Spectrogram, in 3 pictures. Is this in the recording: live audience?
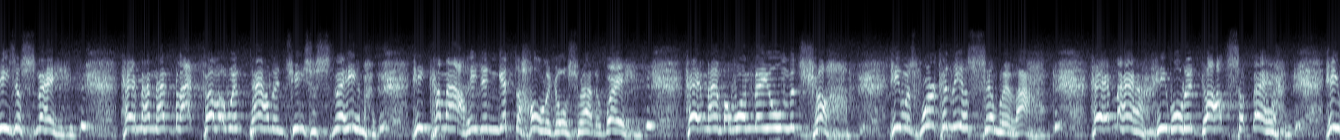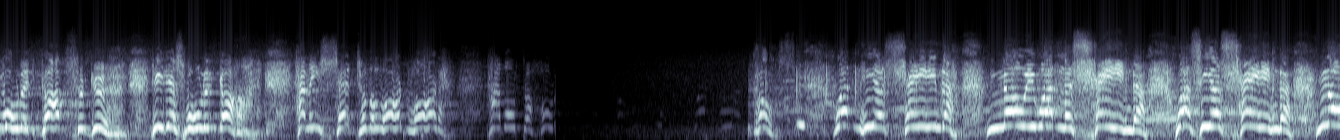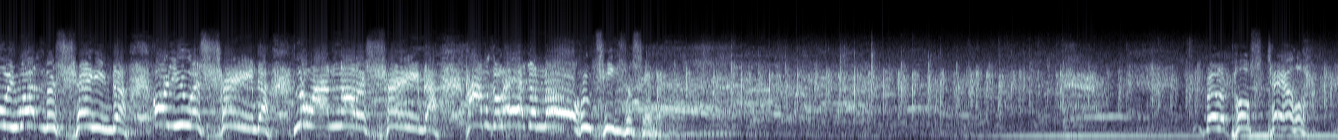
yes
